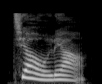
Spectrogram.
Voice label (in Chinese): "较量", Chinese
